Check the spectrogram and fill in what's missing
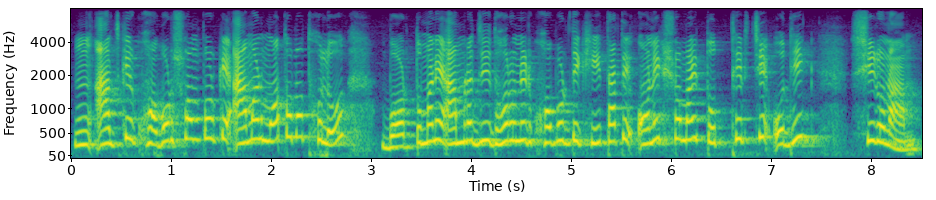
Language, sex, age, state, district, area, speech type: Bengali, female, 30-45, West Bengal, Murshidabad, rural, spontaneous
